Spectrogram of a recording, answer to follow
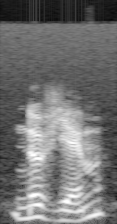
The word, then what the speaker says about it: neuvième: Here you can see that the F of neuf becomes a V, neuvième, and dixième with the same pronunciation Z here.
